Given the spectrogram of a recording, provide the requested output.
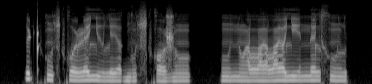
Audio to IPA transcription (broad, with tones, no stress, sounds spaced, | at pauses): ɨ˦ ʈ k ũ˨ s k o˨ ɭ ɛ˦ lʲ u˨ l e˨ ɐ̯ ɡ ũ˨ s k ɔ˨ ʐ õ˦ | ũ˨ n õ˨ ɐ̯ lˠ ɛ˨ lˠ ɛ˦ ɐ̯ lʲ e˦ n̪ ɛ˦ l x ũ˦ l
